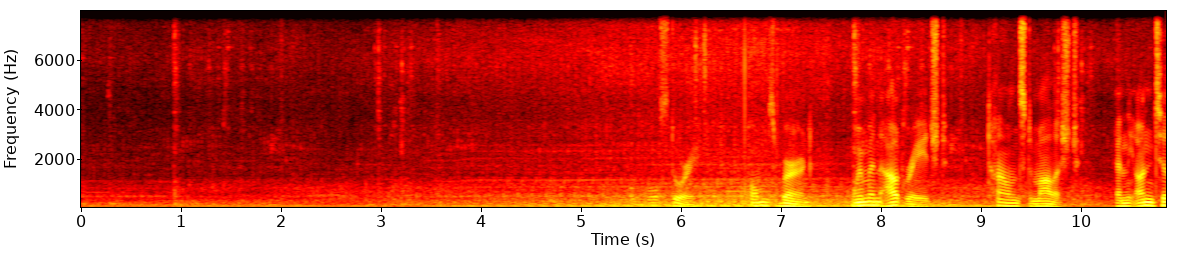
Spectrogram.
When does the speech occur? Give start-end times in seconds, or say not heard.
5.7-10.8.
